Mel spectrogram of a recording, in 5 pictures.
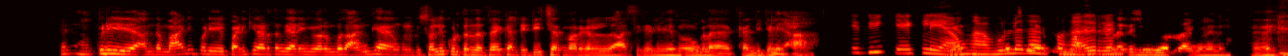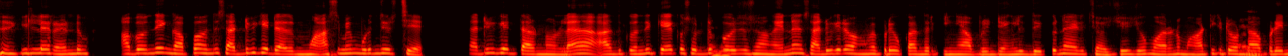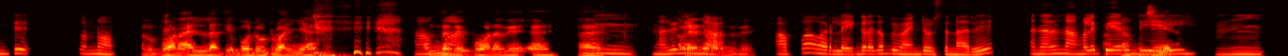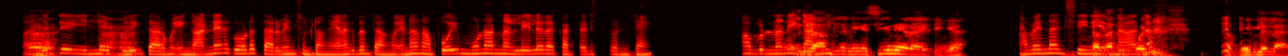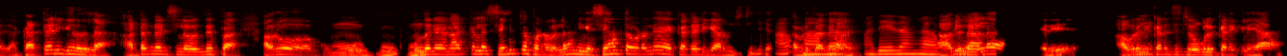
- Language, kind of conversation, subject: Tamil, podcast, சகோதரர்களுடன் உங்கள் உறவு எப்படி இருந்தது?
- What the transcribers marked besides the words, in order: "குடுத்திருந்த" said as "குடுத்துர்ந்த"; in English: "ஃபேக்கல்டி"; put-on voice: "டீச்சர்"; unintelligible speech; other background noise; snort; "சொல்லிட்டு" said as "சொல்ட்டு"; laugh; chuckle; put-on voice: "கட்"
